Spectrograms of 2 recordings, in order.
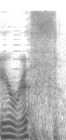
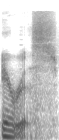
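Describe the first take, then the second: First: The name ends with a th sound. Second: The name ends with an s sound. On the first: The speaker calls it wrong. "Some people call her Aerith with a T H" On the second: The speaker calls it right. "I've always called her Eris. A E R I S"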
